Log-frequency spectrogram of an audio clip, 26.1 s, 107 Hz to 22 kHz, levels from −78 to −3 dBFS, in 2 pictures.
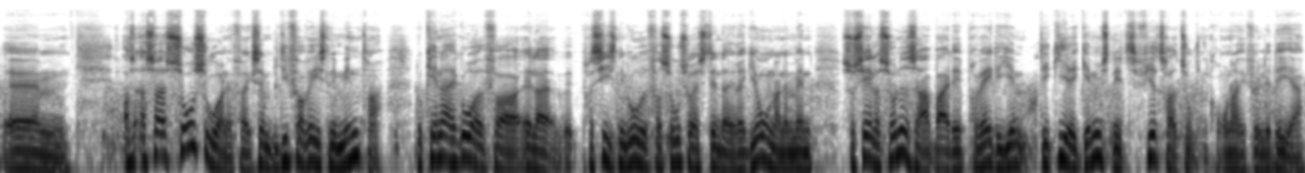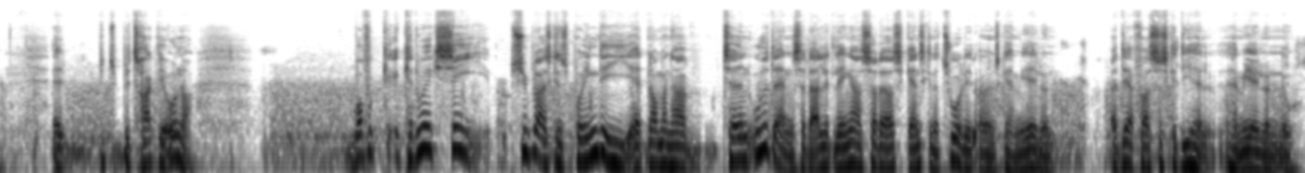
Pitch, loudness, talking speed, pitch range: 125 Hz, -13 LUFS, 190 wpm, 105-155 Hz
